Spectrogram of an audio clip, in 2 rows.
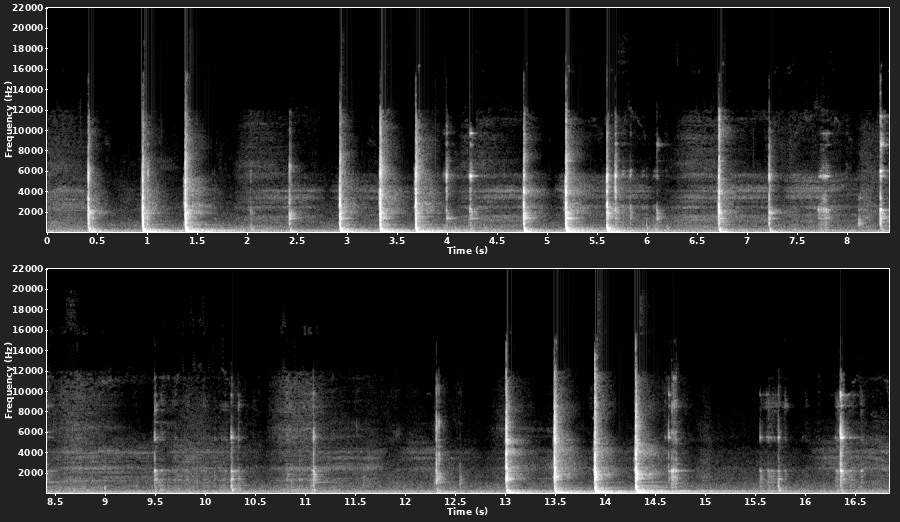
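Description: A hammer strikes a chisel to bend a lock tab on the axle of an 80 Series Landcruiser during an inner axle seal repair. Sharp metallic blows land in quick bursts with short pauses between them, close and loud against a quiet workshop.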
